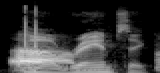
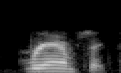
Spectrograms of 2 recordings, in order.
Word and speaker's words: Ramczyk: Ramczyk. – But he's Ramczyk, thank you, yep.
